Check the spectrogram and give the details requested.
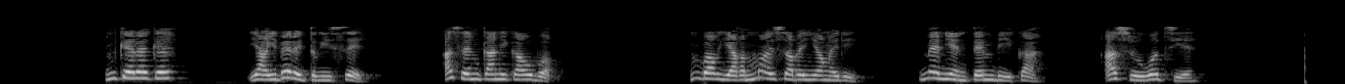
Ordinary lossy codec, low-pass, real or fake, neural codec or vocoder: MP3, 24 kbps; 7.2 kHz; real; none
